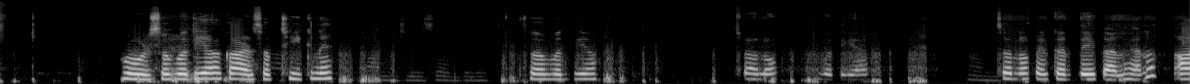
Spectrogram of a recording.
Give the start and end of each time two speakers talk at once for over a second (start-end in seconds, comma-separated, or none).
none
